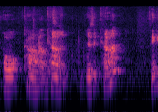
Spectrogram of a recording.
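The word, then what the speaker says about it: Cannes: Carl Khan is it con think it's got that you don't pronounce the S on the end because it's French the tube they're too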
